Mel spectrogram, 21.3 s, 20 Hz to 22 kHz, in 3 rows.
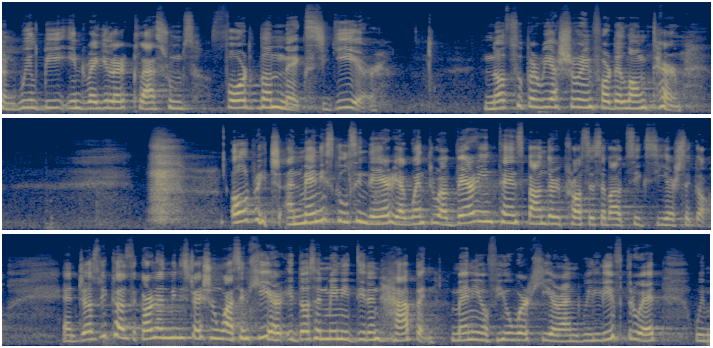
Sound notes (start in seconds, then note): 7.3 exhales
